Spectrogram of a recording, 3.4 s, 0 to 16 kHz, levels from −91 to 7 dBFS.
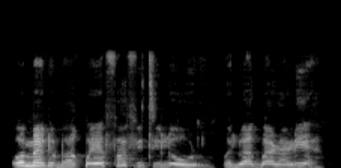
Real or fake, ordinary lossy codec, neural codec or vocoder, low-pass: real; none; none; 10.8 kHz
